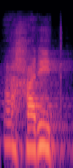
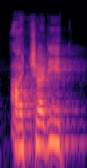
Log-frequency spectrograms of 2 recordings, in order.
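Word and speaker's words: אחרית: Postreros es acharit, así como suena con CH, se pronuncia acharit, acharit. Y tiempos o días son yom, Y-O-M de mamá.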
